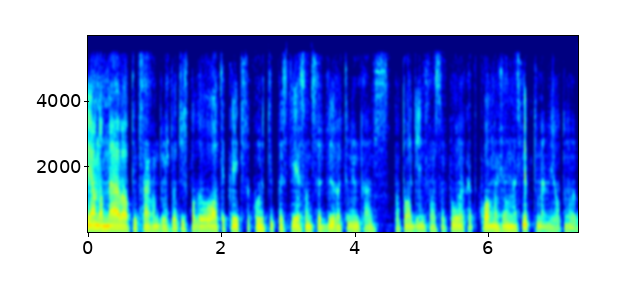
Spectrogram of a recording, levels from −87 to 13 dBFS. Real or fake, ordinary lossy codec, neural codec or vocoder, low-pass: fake; AAC, 32 kbps; codec, 44.1 kHz, 1.7 kbps, Pupu-Codec; 5.4 kHz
